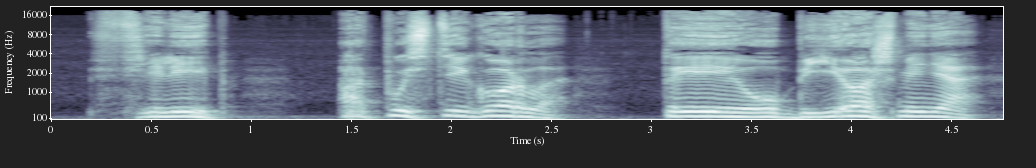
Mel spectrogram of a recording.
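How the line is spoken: Strangled hoarse young man. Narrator (Russian): Так же сдавленно, как и только что говорил покойник, прохрипел молодой человек

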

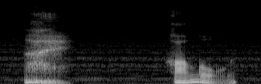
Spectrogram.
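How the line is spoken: Hesitant. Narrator (Vietnamese): Cậu tần ngần nói

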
